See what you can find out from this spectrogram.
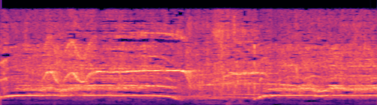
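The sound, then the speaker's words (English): A crowd at a baseball game cheers and whoops loudly and continuously after a three-run home run, with high-pitched shouts and rising yells over a dense wall of excited voices, sustained. “My wife's going nuts.”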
